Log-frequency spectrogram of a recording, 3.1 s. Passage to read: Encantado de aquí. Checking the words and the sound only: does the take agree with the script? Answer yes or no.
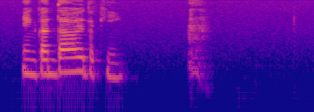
no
